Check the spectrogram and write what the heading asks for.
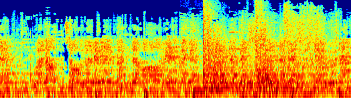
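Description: Choral music with singing voices; about four seconds in, rapid fire from a twin-barrelled heavy machine gun breaks in loudly over it.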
